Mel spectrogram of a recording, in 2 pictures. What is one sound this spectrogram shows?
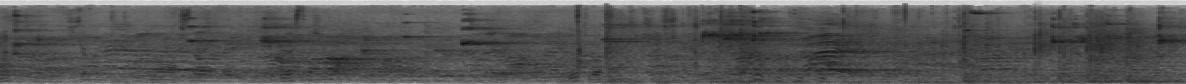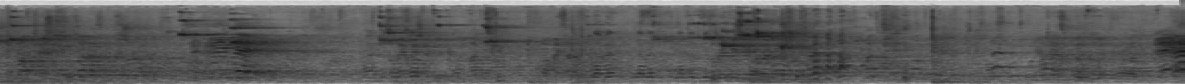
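Young men shout across an echoing hall.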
